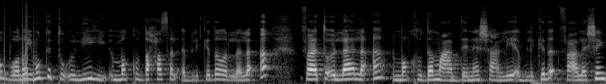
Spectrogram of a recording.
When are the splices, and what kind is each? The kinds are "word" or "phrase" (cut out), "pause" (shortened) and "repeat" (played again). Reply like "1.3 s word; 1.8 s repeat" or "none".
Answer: none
